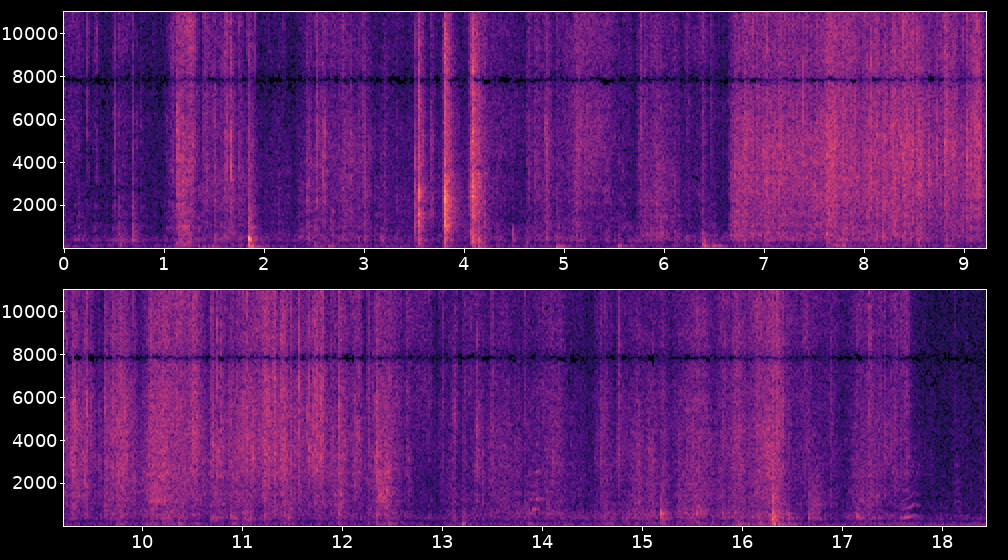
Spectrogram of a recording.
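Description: Cardboard shipping box being opened by hand: flaps pulled back with a few sharp knocks and scrapes in the first seconds, then a long stretch of crumpling packing paper as it is pulled out, fading to softer rustling.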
